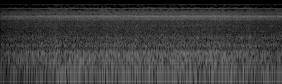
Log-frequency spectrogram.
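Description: Gas hisses steadily through a solenoid valve that is switched off and should be closed, part of a repulsor rig for an Iron Man exosuit build; a constant, fairly loud broadband rush with no breaks.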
